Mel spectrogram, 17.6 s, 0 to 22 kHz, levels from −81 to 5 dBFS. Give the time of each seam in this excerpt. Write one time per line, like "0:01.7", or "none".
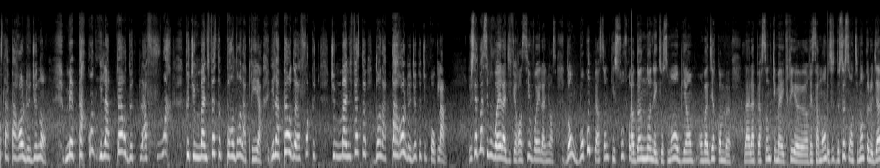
0:12.6
0:16.5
